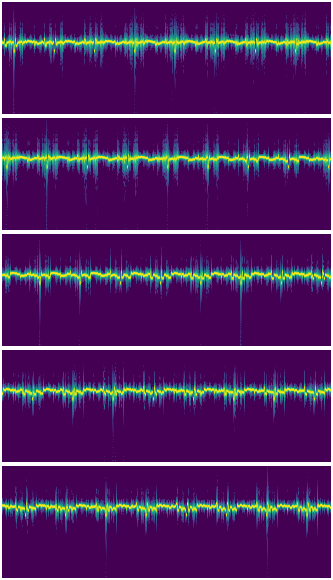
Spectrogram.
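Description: Slow-scan television (SSTV) image transmission: a high warbling tone that wavers quickly in pitch, broken by a short lower blip about twice a second, one per scan line of the picture being sent.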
